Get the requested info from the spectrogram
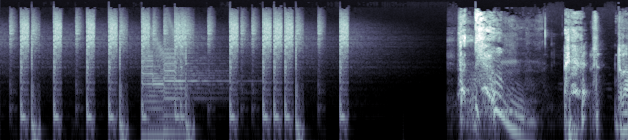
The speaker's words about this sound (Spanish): en vez, de, en vez de mutearte para estornudar, has quitado la cámara.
